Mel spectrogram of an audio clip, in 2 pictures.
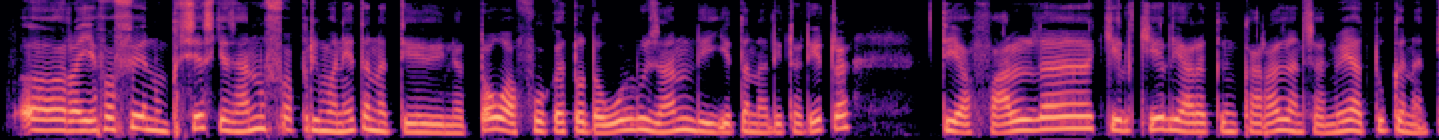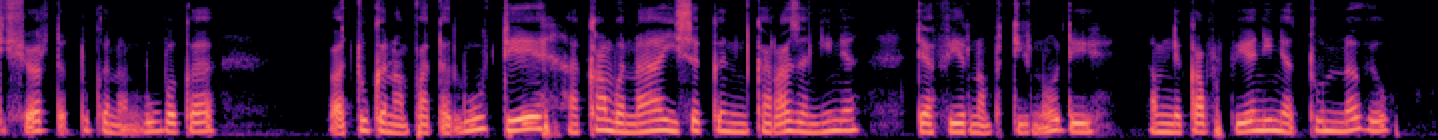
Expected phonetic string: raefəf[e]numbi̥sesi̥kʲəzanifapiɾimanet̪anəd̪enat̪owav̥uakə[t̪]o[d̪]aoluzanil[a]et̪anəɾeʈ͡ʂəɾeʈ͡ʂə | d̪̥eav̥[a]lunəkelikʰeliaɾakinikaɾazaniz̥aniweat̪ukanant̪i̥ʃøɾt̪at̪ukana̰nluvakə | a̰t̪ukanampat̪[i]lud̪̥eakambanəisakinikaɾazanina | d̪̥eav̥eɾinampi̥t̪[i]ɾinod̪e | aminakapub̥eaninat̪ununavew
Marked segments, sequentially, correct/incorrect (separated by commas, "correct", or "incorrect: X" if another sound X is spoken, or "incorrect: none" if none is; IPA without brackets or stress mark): correct, correct, correct, incorrect: e, correct, incorrect: a, correct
